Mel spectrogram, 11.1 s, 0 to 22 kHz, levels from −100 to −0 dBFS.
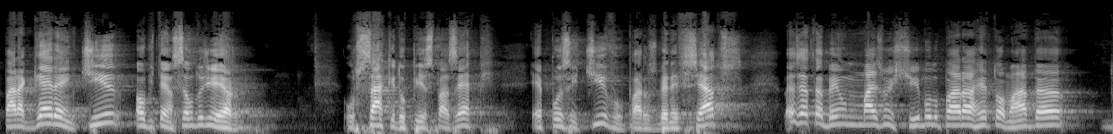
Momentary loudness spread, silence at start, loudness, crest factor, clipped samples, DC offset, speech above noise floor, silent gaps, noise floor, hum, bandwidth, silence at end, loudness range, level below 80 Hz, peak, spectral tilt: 12 LU; 0.05 s; -22 LUFS; 18 dB; under 0.1%; under 0.1%; 38 dB; none; -61 dBFS; none; 16 kHz; 0 s; 2 LU; -50 dBFS; -6 dBFS; -3.5 dB/octave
